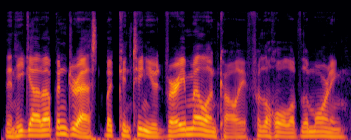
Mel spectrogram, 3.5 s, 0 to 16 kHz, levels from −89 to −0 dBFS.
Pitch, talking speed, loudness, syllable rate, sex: 115 Hz, 275 wpm, -19 LUFS, 7.5 syllables/s, male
